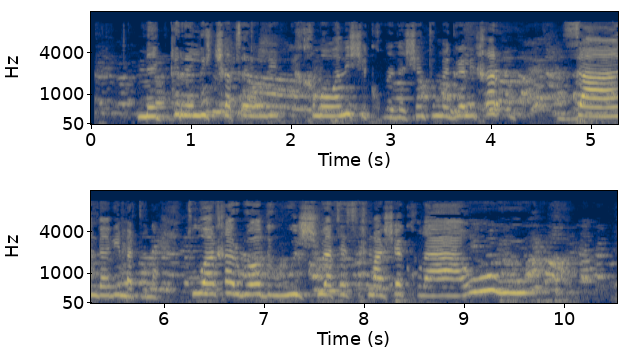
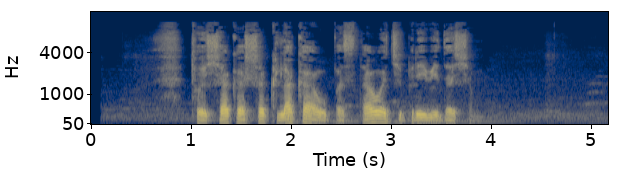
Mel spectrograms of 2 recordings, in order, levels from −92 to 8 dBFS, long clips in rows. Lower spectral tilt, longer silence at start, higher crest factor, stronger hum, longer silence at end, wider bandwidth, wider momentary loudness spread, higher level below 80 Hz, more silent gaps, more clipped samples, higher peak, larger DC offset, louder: second, -3 dB/octave vs -4.5 dB/octave; second, 0.05 s vs 0.7 s; about the same, 20 dB vs 20 dB; neither; second, 0 s vs 1.35 s; about the same, 11.5 kHz vs 11.5 kHz; about the same, 12 LU vs 13 LU; second, -62 dBFS vs -52 dBFS; neither; neither; about the same, -2 dBFS vs -2 dBFS; neither; about the same, -21 LUFS vs -20 LUFS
